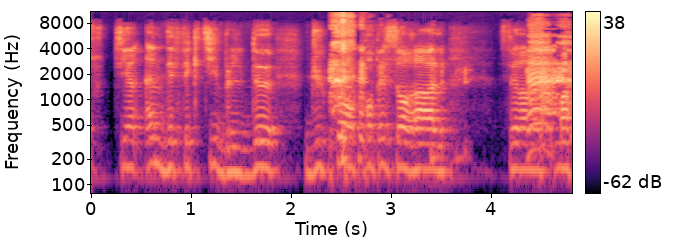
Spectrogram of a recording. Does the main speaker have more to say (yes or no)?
yes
